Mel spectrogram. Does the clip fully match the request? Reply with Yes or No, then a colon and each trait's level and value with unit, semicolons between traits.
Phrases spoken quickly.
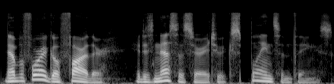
Yes: fast, 215 wpm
